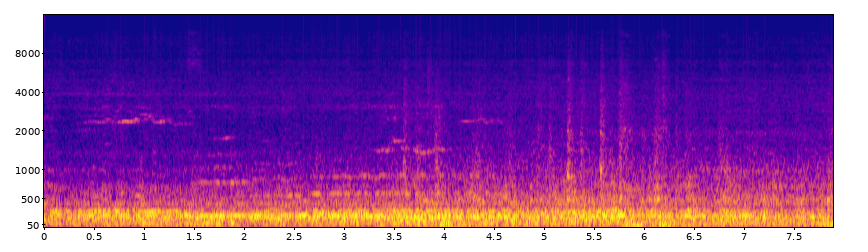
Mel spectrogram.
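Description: CTA 'L' train running on elevated track, heard from inside the car: a steady low rumble, with a quick run of wheel clicks over rail joints about two-thirds of the way through.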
